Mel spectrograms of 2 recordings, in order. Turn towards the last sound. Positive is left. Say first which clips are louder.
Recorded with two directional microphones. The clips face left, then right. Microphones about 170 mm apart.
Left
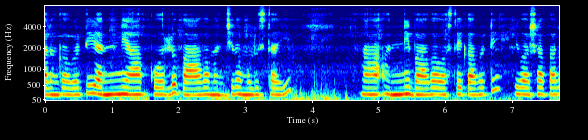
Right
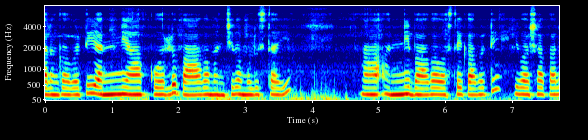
# right 4 dB
turn(degrees=-20)  # may be behind; listen again after turning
